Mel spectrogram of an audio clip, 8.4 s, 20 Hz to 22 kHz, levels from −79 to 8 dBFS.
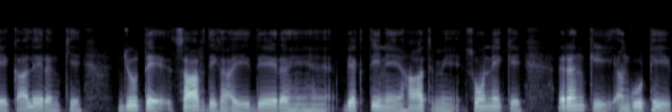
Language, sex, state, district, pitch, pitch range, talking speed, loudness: Hindi, male, Chhattisgarh, Kabirdham, 115 Hz, 110-125 Hz, 130 wpm, -22 LUFS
